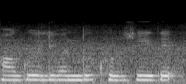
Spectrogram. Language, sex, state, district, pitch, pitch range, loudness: Kannada, female, Karnataka, Bidar, 205 Hz, 200-210 Hz, -12 LUFS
